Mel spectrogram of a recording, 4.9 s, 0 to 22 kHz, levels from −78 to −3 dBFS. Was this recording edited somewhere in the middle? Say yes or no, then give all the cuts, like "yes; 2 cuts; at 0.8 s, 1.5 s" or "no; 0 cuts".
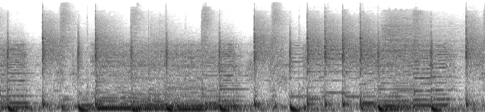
no; 0 cuts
